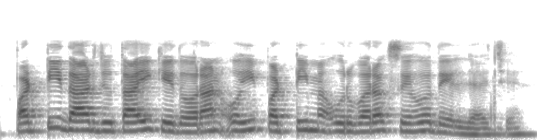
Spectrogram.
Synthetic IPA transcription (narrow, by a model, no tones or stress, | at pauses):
pəʈːid̪aːɾd͡ʒʊt̪aːiked̪ɔːɾaːnoːɦipəʈːimẽʊɾbəɾəkseɦod̪eːld͡ʒaːɛt͡ʃʰɛː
